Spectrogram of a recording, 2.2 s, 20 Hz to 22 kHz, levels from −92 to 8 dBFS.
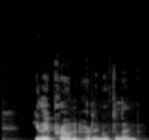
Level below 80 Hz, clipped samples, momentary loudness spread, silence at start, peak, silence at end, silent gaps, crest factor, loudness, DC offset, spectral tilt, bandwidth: -46 dBFS; under 0.1%; 6 LU; 0.5 s; -6 dBFS; 0.2 s; none; 18 dB; -23 LUFS; under 0.1%; -8.5 dB/octave; 10.5 kHz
